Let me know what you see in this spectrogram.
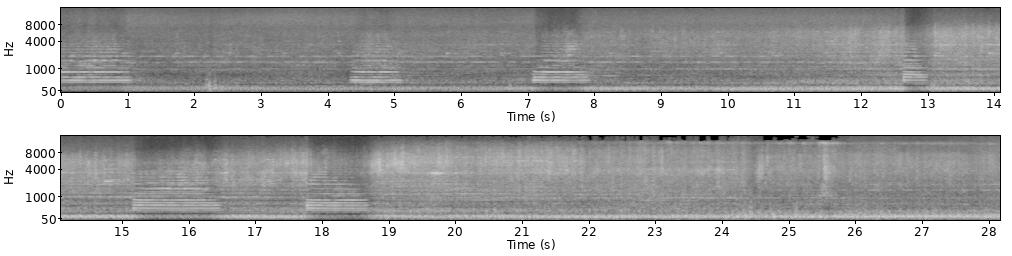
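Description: Union Pacific intermodal freight train passing, with a steady rumble and clatter of wheels on rail that grows louder. The locomotive's multi-note air horn sounds several times over it: a long blast at the start, two short ones a few seconds in, a brief toot about halfway, then two longer blasts a few seconds after that.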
